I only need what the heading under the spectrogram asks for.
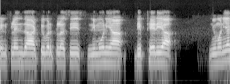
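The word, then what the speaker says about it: pneumonia: जरिए common cold influence of tuberculosis निमोनिया diarrhoea निमोनिया के spelling कौन बताएगा है तो बता नाम बताओ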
